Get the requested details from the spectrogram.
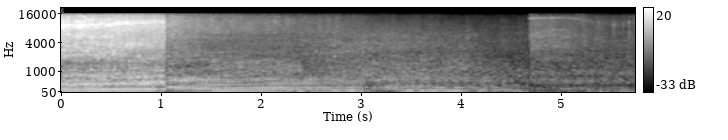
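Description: A classic car's engine roars as it passes.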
